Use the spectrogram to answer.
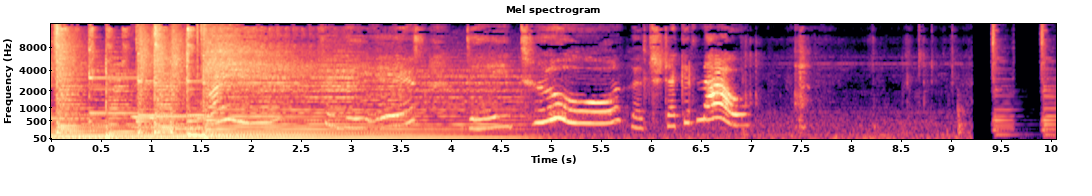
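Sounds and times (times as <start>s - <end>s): girl's sing-song voice: 1.5s - 6.0s.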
